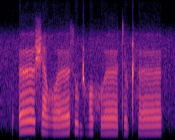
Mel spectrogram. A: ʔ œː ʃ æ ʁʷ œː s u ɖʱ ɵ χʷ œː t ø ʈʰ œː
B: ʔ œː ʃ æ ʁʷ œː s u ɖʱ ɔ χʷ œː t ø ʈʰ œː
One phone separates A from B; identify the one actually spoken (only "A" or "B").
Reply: B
